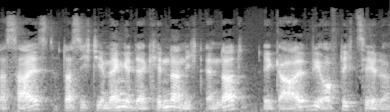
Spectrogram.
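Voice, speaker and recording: A man's bright, sharp voice at a moderate pace. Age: 20s. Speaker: student teacher podcast host. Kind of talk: scripted educational explainer.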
